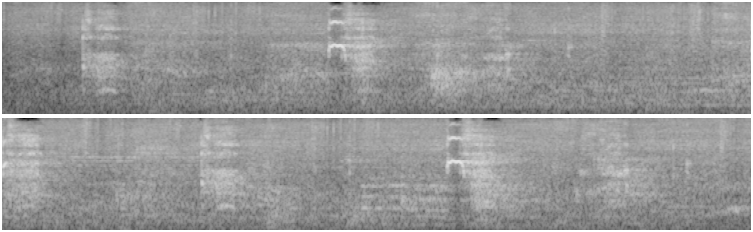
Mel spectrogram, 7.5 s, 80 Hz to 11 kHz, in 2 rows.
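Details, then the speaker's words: A child aged 2 months to 5 years with an expiratory wheeze, not stridor: noisy breathing with high, musical whistling when breathing out. "this child has a wheeze when breathing out listen again"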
